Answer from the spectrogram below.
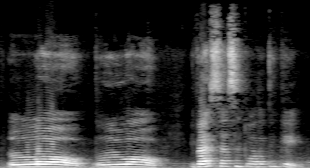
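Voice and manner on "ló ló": ló shouted loud with an open ó; stressed syllable. Shown as a demonstration. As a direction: punch ló hard and loud. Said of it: "Ó, sílaba mais forte".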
